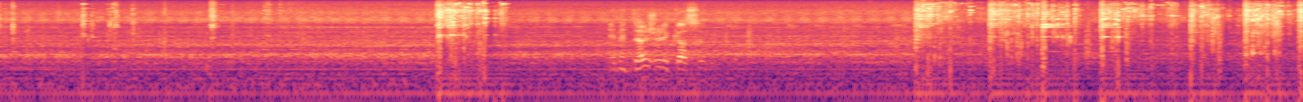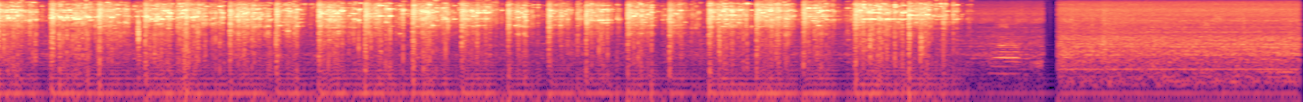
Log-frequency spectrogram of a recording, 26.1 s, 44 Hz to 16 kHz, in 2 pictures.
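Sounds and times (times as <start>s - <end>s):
glass bottles smashing: 0.0s - 1.4s, 4.4s - 5.2s, 9.2s - 22.8s
glass shards clinking: 0.0s - 1.4s, 4.4s - 5.2s, 9.2s - 22.8s.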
